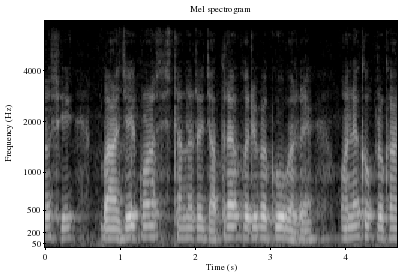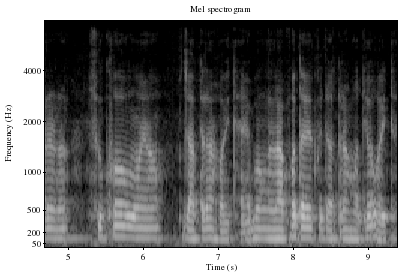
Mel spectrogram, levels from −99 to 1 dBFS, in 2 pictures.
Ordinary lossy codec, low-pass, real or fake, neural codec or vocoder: none; 7.2 kHz; fake; codec, 16 kHz, 4 kbps, FunCodec, trained on Chinese and English, 50 frames a second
